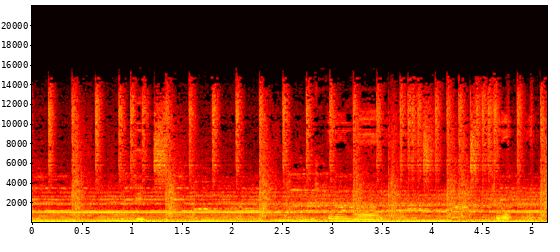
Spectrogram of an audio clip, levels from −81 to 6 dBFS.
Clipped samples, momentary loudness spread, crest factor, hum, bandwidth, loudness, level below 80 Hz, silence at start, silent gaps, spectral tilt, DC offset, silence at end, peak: under 0.1%; 2 LU; 12 dB; none; 15.5 kHz; -16 LUFS; -20 dBFS; 0 s; none; -4.5 dB/octave; under 0.1%; 0 s; -4 dBFS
